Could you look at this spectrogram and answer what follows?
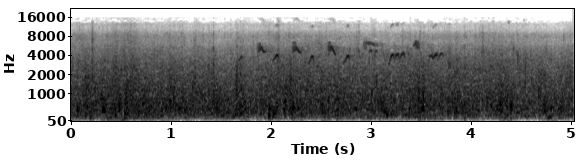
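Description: Water splashing and rushing as a herd of horses wades through a shallow river, with a few short high chirps around the middle.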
